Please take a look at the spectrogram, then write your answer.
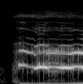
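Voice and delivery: high, loud car-scrape screech; piercing mimicked scrape; imitated scraping screech. It was like.

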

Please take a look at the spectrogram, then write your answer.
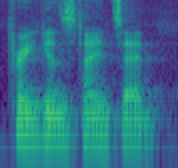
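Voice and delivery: usual speaking voice

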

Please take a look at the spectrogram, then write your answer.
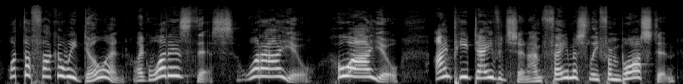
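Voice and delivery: high-pitched, exasperated Boston-flavored impression; Pete Davidson. Pete Davidson walking around backstage, baffled high-pitched impression. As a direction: play a bewildered celebrity host in a high voice. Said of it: "It's not that good of an impression".

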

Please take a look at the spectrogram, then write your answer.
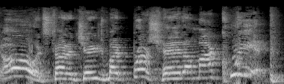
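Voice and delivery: high, gleeful rise in pitch; excited customer. Acted. Host acts out a customer getting a new brush head, excited. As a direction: exclaim it in high, delighted excitement.

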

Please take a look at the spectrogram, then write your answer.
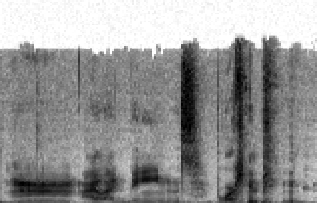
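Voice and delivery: low, slow grunting drawl; lightly voiced slow Southern man; Sling Blade impression. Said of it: "I was thinking Sling Blade".

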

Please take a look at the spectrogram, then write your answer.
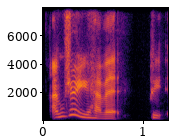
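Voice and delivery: normal talking voice

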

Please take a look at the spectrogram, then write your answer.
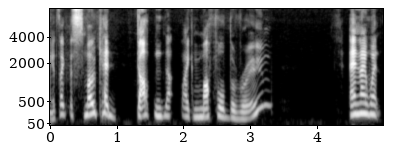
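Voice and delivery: ordinary talk, nothing marked

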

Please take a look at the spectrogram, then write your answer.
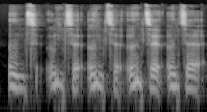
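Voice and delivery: mouthed club beat, unta unta on a steady pulse; a light beatbox of the music next door; imitating thumping rave bass. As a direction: mimic the dance music pounding through the ceiling. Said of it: "all we could hear above us was".

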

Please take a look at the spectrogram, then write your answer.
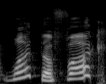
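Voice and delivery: high, slow, drawn-out disbelief; baffled outcry. Retold or imitated. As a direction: stretch it out, stunned at them. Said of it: "everyone else is like".

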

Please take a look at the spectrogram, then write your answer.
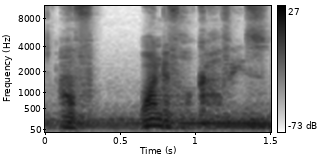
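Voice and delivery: quick ASMR whisper. Acted. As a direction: hush it out fast. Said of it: "A S M R".

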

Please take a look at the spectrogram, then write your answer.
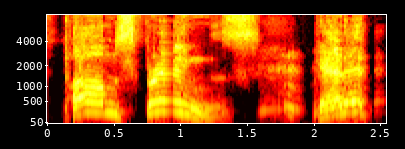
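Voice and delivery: high, loud showman punchline; hammy comedian voice. Acted. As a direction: sell the pun like a showman. Rip Taylor joke voice.

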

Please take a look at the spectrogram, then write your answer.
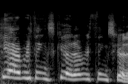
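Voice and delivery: high, breezy fake reassurance. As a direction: brush it off, all is fine. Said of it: "false status reports".

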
